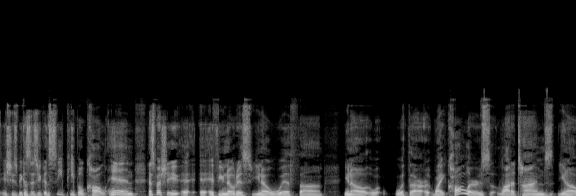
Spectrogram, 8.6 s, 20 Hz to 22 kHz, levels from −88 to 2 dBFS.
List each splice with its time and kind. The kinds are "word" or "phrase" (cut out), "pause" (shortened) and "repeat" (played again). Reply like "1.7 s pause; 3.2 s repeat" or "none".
none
